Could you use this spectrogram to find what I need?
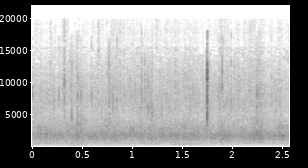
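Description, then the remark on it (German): A crowd claps steadily, a dense, even wash of many hands that holds at the same moderate level throughout, with no voices standing out. “Können Sie mal klatschen, es ist lieb gemeint, aber so viel Zeit haben wir nicht.”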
